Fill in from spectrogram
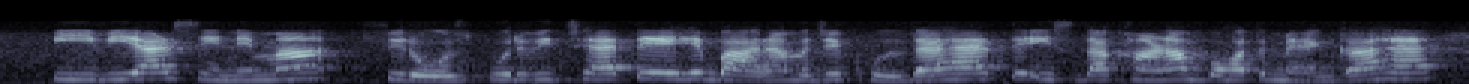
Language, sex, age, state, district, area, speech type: Punjabi, female, 18-30, Punjab, Rupnagar, rural, spontaneous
